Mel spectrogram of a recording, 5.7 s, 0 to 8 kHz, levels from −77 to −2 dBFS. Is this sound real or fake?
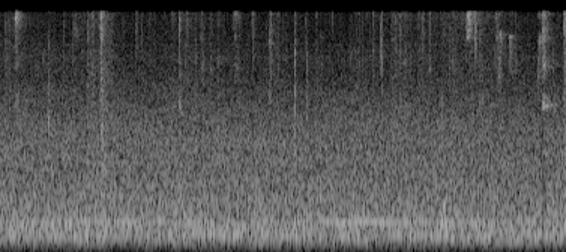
real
